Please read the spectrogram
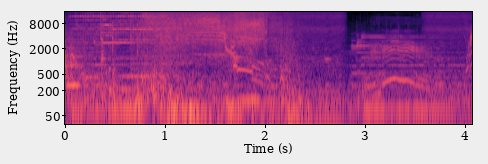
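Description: Cartoon time-freezing effect: a loud rushing, shimmering swell over music that dies away about two seconds in. It is followed by a brief high-pitched squeaky cry from a cartoon hamster.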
